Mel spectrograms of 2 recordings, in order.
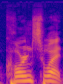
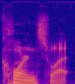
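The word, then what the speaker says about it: Corenswet: me let me do what I want to pronounce there. Like I'm just I don't know. Corin sweat just seems so cin sweat. Corin sweat. Corin sweat. Corin sweat. Not corn sweat.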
